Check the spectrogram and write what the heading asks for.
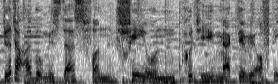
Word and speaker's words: Seun: Sheon Kuti ist der jüngste Sohn der Afrobeat-Legende Fela Kuti, schreibt sich S-E-U-N, und ich habe heute verzweifelt meinen WDR-Kumpanen aus frühester Zeit, Francis Gay, angeschrieben, der mir dann auch prompt zu Hilfe kam und sagte: Sheon, so spricht sich das aus.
